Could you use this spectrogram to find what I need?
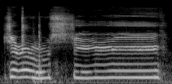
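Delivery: high shout of Juicy. Pretend. Celebrating a tip.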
